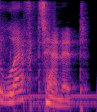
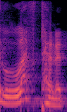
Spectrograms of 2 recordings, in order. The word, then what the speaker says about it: lieutenant: British do something weird the British say left tenant they they they they don't change the spelling they say left tenant though I don't know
